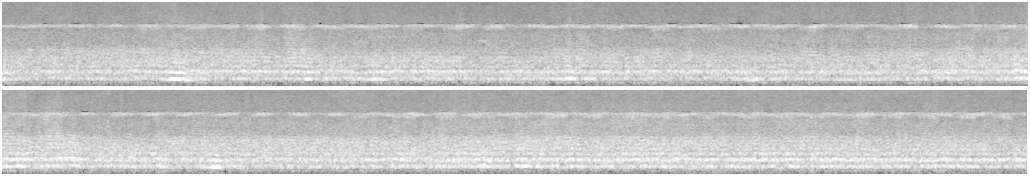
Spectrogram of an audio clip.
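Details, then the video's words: Dense, sustained buzzing of many bees, growing slightly louder in the second half, with individual passing buzzes standing out briefly near eight and nine seconds. "bees therapy relaxing natural buzzing sound"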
